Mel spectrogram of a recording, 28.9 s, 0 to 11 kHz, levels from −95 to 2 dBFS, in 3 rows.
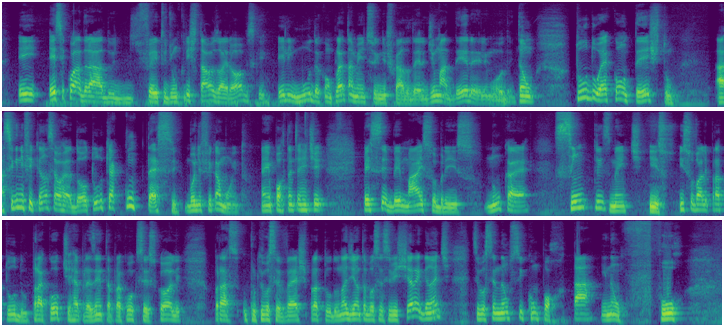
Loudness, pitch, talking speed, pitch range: -22 LUFS, 120 Hz, 165 wpm, 105-135 Hz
